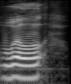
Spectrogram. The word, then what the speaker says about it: Willamette: It's Willamette. It's Willamette.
